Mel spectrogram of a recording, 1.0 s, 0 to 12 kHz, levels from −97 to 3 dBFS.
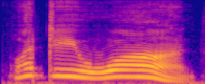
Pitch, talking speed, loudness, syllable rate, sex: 190 Hz, 235 wpm, -15 LUFS, 4.3 syllables/s, male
